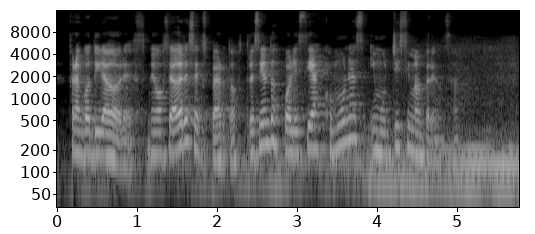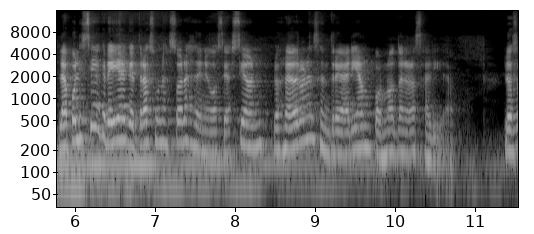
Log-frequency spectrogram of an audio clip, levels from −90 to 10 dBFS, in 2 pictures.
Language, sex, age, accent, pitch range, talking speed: Spanish, female, 20-39, Argentinian, 145-230 Hz, 140 wpm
